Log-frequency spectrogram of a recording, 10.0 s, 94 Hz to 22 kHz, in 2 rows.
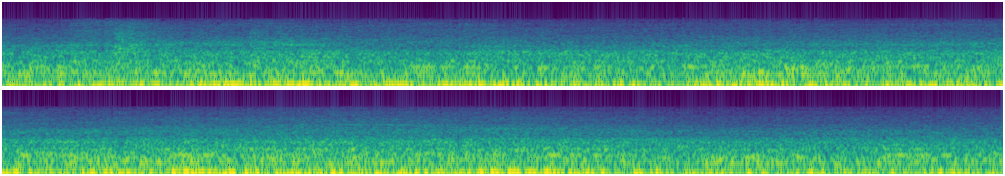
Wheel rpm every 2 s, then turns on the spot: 0, 0, 0, 0, 0.
none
